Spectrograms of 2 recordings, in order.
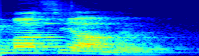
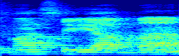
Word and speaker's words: Matsuyama: It's Yama. There's an A. That is disrespect on the family and tradition. Matsuyamu? It's not Matsuyama. Matsuyamu. It's Matsuyama. Matsuyama.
